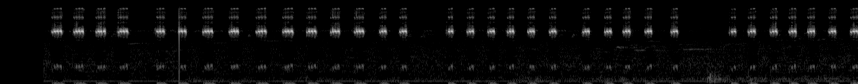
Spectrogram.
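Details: Male field cricket, Gryllus campestris, singing to attract a female near its burrow; loud, clean chirps of three or four pulses repeated about three times a second in a steady series, one short pause, otherwise quiet.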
